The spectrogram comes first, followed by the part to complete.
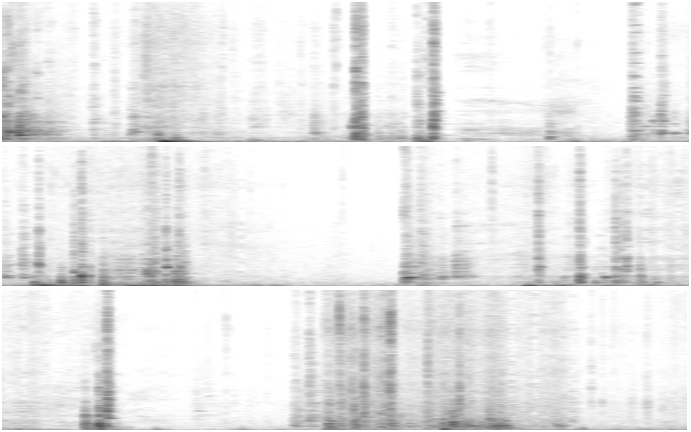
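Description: Plastic rubbish bags rustling and crinkling as gloved hands pull and shift them, with a run of sharp knocks and thumps from the bags and the plastic wheelie bin. The heaviest thump comes about a second in.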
